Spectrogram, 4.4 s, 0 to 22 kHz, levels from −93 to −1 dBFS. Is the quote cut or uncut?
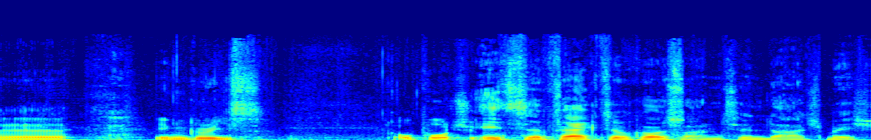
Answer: cut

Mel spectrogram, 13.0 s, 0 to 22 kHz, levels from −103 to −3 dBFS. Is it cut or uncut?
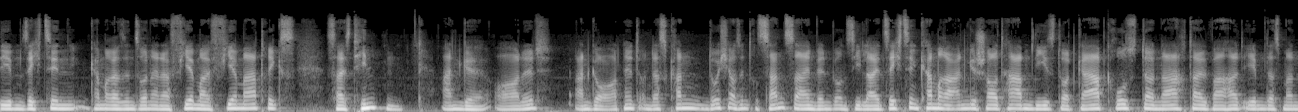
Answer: cut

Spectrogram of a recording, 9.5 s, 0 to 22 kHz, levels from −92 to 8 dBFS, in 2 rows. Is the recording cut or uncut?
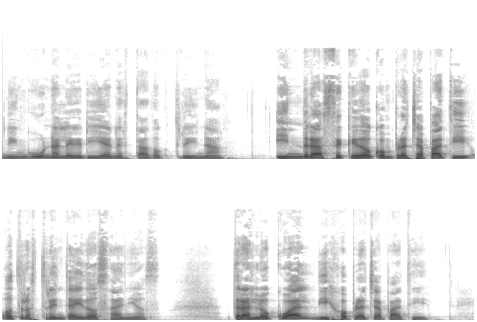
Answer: cut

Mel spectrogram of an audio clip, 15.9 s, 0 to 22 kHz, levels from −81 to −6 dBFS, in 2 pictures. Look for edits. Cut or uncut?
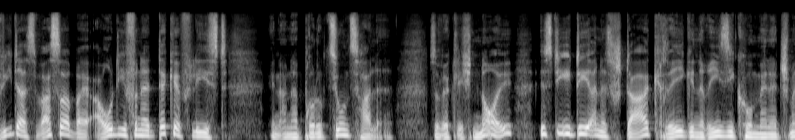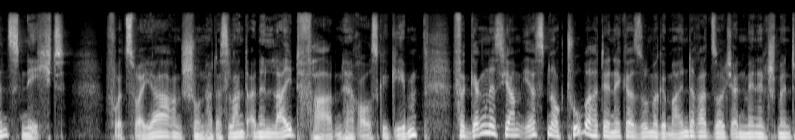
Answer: uncut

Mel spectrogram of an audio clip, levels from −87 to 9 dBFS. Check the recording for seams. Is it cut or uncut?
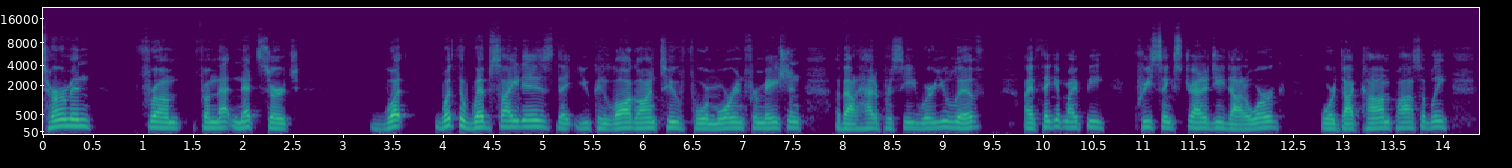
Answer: uncut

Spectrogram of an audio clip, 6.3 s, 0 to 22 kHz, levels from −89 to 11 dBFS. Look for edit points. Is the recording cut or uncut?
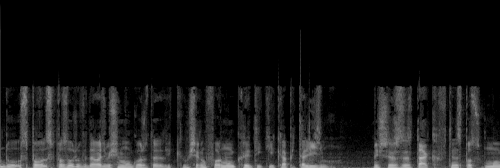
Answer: cut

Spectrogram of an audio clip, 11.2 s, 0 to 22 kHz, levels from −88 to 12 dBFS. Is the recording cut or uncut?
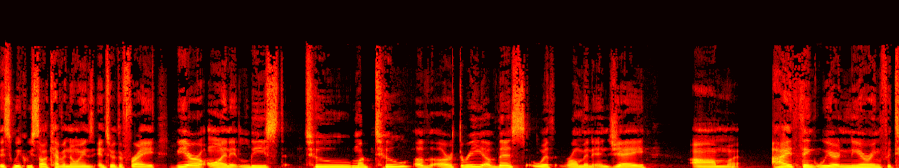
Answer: cut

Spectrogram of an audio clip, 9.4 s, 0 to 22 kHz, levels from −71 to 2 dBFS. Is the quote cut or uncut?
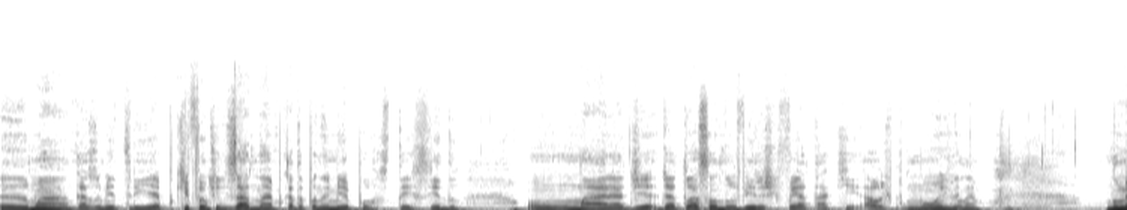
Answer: cut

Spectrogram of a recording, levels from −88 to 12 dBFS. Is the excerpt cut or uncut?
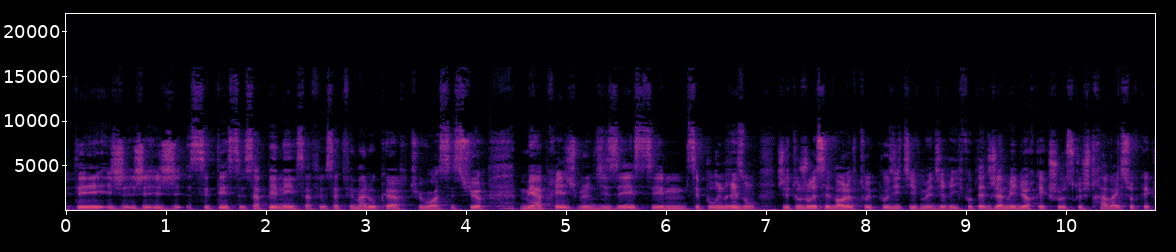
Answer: uncut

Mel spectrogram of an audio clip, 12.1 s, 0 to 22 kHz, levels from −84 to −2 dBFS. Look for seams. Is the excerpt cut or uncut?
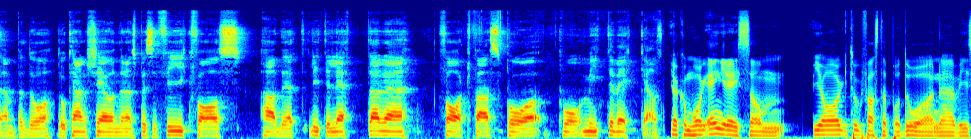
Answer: cut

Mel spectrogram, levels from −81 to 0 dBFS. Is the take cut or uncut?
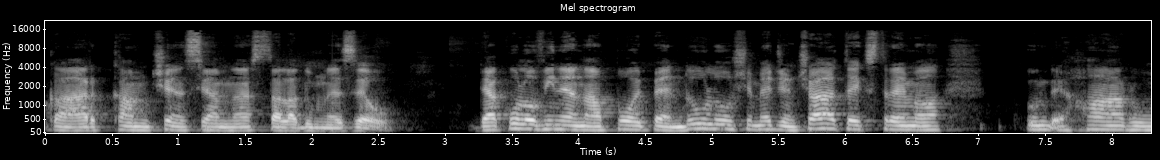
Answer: cut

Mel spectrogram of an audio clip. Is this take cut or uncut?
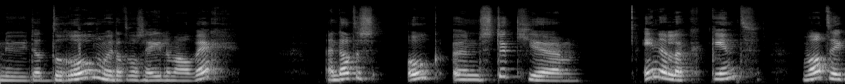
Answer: cut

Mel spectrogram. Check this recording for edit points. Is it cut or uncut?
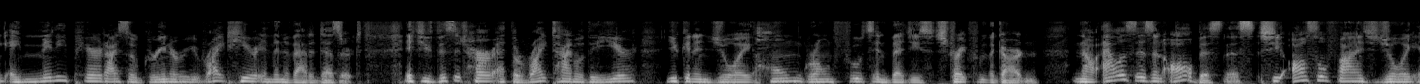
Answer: cut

